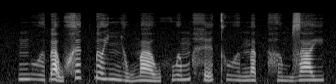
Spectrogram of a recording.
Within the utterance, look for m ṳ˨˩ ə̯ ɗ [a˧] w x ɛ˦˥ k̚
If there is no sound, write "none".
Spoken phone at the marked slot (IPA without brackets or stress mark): a̰˧˨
